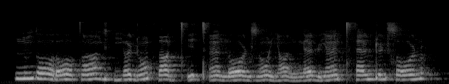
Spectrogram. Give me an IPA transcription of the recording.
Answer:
n ũ˧˥ ɡ ɾ ɔː˩˧˩ ɾ ɔː˩˧˩ t̪ ɑ̃˧˥ ɡ | j ʌ˩˧˩ ɖ ɔ̃˧˥ θ ɑ˩˧˩ ɡ tʼ ɪ˩˧˩ tʼ æ̃˩˧˩ n ɔː˩˧˩ ɳ z ɔ̃˩˧˩ j ɑ̃˩˧˩ ɡ ŋ æ˩˧˩ ɳ j æ̃˧˥ tʰ æ˧˥ ɳ ɖ ə˧˥ ɳ s ɔ˧˥ ɳ

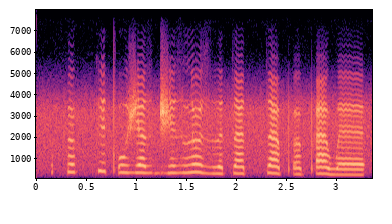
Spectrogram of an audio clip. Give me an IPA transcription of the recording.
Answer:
θ œ kː e tʼ o ʒ æ z d͡ʒ e z l œ z ð ɛ t æ tː æ pʼ œ pʼ æ w ɛ

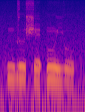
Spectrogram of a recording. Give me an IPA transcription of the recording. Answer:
n d ɯ ʃ e ʔ ũ j u

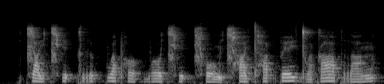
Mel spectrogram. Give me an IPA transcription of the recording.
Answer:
t͡ɕ a˨˩ j t͡ɕʰ i˨˩ t̚ k r ɯ˨˩ k̚ p u˧ a̯ pʰ ɤː˨˩ k̚ b ɤː˧ t͡ɕʰ i˨˩ t̚ t͡ɕʰ oː˨˩ ŋ t͡ɕʰ a˦˥ j tʰ a˦˥ k̚ p eː˥˩ j d u˨˩ a̯ k aː˥˩ p r a˦˥ ŋ

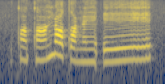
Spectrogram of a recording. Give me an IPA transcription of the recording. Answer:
tˤ õ tˤ õ ŋ ə˞ tˤ ʉ ŋ ẽː ʔ eː

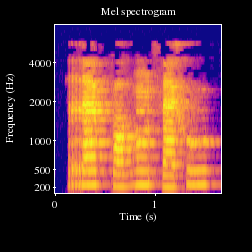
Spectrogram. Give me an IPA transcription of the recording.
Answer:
r æ˧ pː ɒ˨ ɦ õ˧ θ æ˨ x u˦

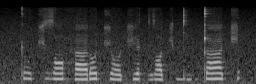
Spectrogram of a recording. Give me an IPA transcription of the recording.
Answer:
ʈ ɔ̤˥ t͡ʃ zˤ e˧ h a˩˥ ɾ ɔ˥ t͡ʃ ɔ˩ t͡ʃ ɪ˥˩ ɡ zˤ i˩˥ t͡ʃ d̪ i̤˧ ɡ ʈ a˥ t͡ʃ

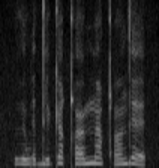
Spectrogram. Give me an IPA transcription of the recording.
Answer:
ð y w ɾ ə d̪ i ʈ i qʰ ʉ m ɛ̃ qʼ ũ d̪ ɛ

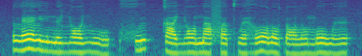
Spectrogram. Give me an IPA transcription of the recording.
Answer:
l ɛ l i n ɘ ʎ ɔ ʎ u | xʷ ɨ kː a ʎ ɔ n a f ɐ kʷʰ ɛ ɦ o lˠ u ɗ ɔ l o m o w ɘ

